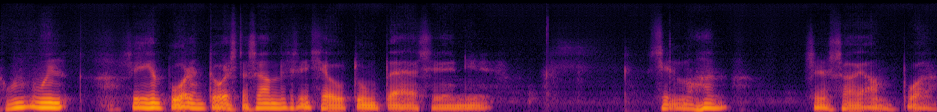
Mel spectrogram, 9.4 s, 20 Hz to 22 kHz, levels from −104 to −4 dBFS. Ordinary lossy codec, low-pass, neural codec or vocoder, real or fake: none; 19.8 kHz; autoencoder, 48 kHz, 32 numbers a frame, DAC-VAE, trained on Japanese speech; fake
